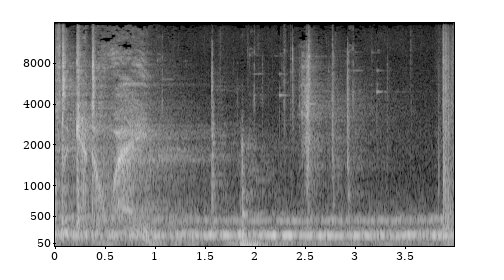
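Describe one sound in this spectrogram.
A heavy iron gate creaks and rattles as it is lifted.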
